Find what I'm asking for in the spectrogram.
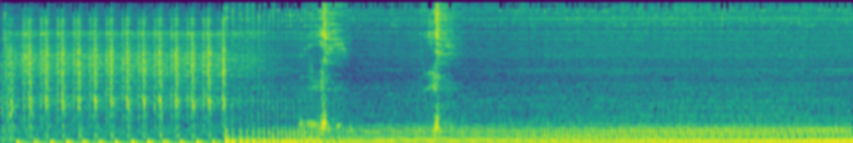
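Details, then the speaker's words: Benelli, sat five days: slow even cranking about two pulses a second for over three seconds before catching into steady idle; hard starting, owner suspects new spark plug will fix it. "that wasn't actually too bad what I was thinking with this is it wouldn't hurt to throw in a new spark plug you know"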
